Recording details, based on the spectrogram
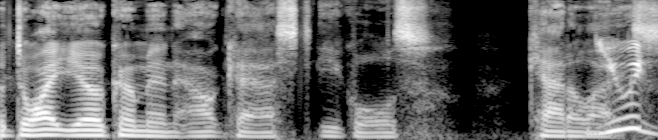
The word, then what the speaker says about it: Cadillacs: I mean, the first album and the first hit song is called Guitars Cadillacs. – Yeah. – Emphasis on the lax.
